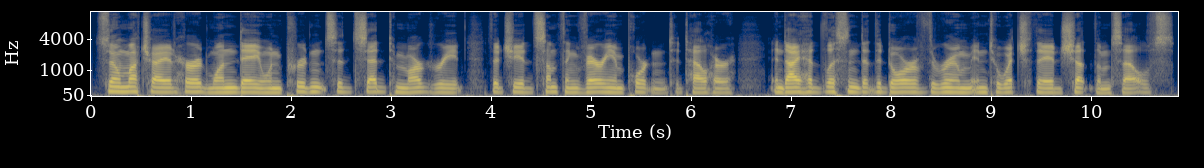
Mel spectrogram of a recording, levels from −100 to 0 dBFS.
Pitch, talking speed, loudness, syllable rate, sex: 130 Hz, 210 wpm, -23 LUFS, 5.3 syllables/s, male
